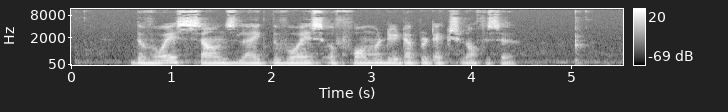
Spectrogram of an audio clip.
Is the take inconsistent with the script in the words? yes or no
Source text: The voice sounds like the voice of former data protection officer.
no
